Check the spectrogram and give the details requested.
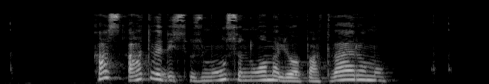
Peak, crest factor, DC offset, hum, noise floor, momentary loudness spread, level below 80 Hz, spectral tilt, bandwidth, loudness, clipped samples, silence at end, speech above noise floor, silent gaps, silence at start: -10 dBFS; 18 dB; under 0.1%; none; -79 dBFS; 6 LU; -68 dBFS; -4.5 dB/octave; 11.5 kHz; -26 LUFS; under 0.1%; 1.05 s; 53 dB; none; 0.95 s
